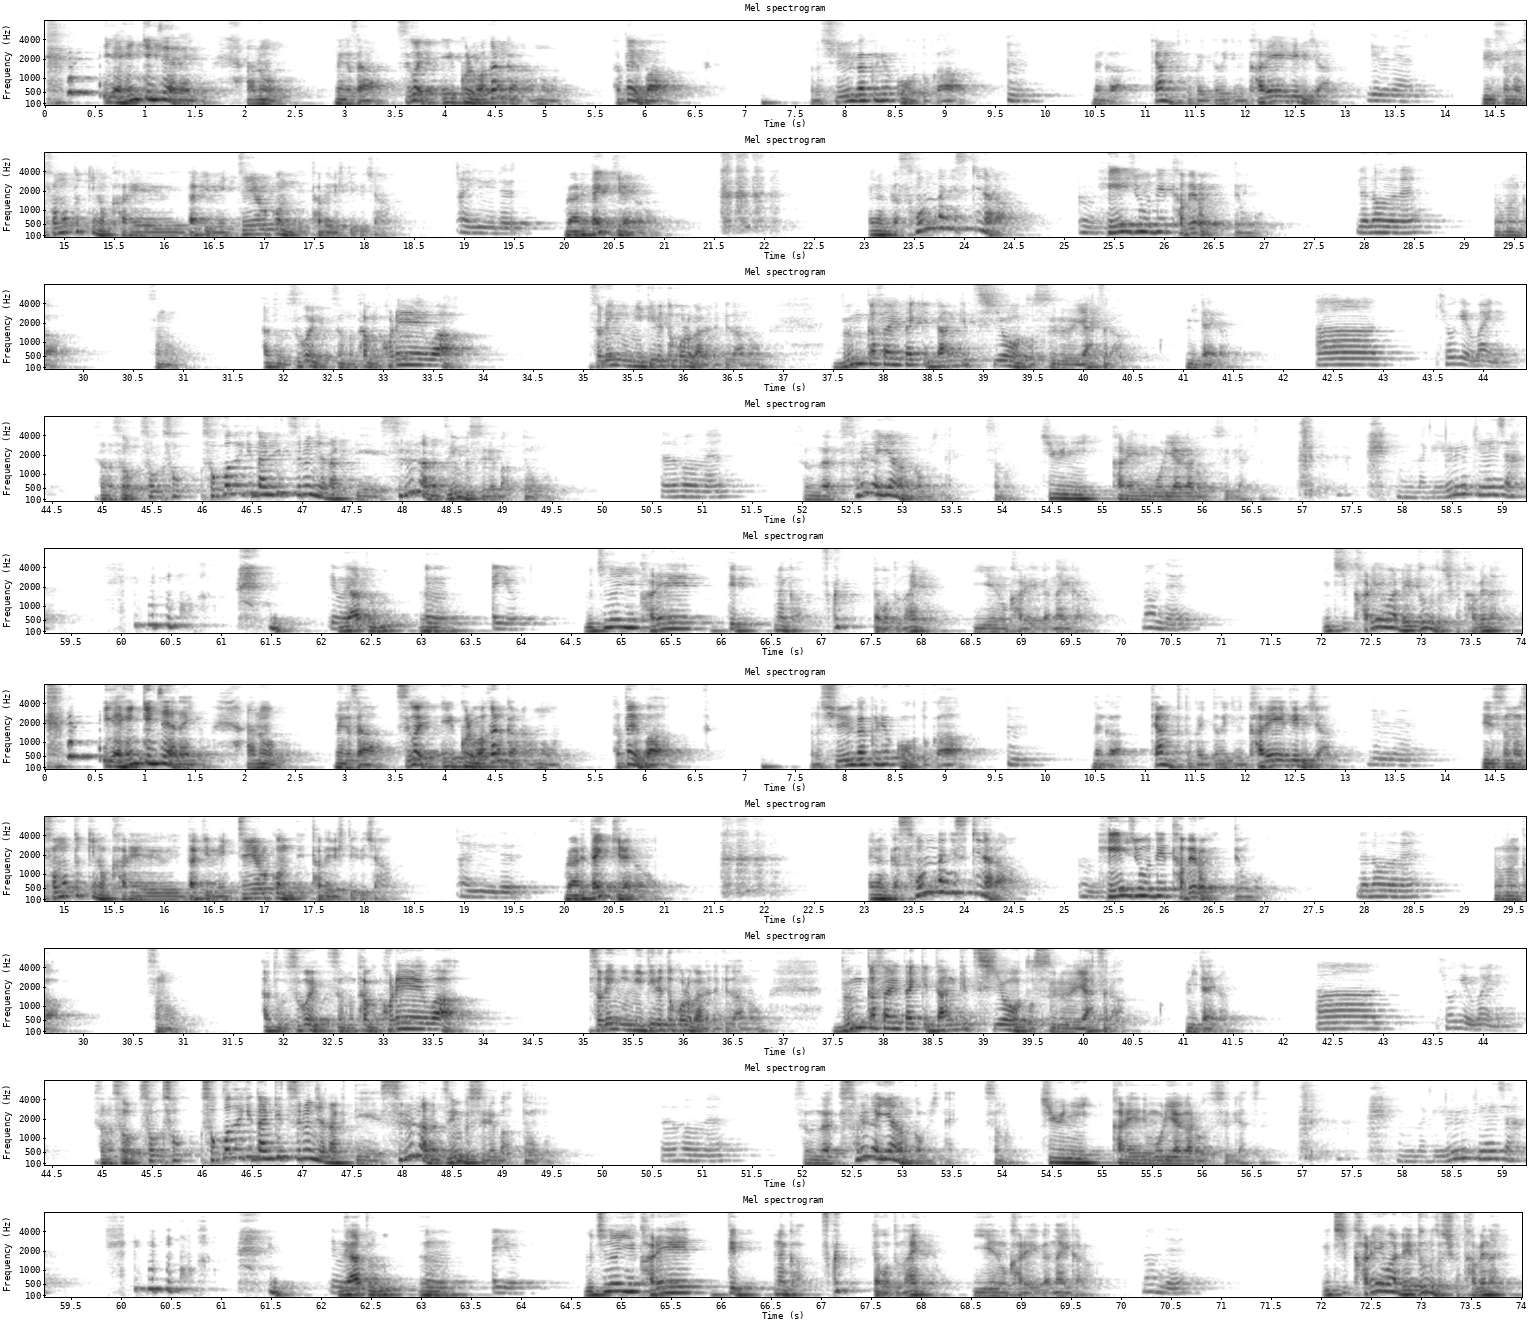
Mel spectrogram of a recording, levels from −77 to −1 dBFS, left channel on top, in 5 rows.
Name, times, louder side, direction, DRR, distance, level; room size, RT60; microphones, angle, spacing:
voice 1, 0.0-2.3 2.9-5.2 5.7-6.3 7.1-7.3 7.6-9.2 10.5-10.8 11.0-12.9 14.4-18.3 20.0-20.9 23.0-24.5 25.4-27.0 29.3-29.8 30.6-30.9 31.8-33.8 35.1-40.4 41.0-41.4 44.9-49.5 52.0-53.5 53.8-54.1 54.4-56.6 59.8-60.6 61.5-61.6 62.1-62.7 63.0-63.4 64.6-68.2 68.5-69.7 72.0-73.8, right 3 dB, 60° right, 12 dB, 1.6 m, -24 dB
voice 2, 13.2-13.7 18.9-19.5 21.5-22.1 25.1-25.4 27.9-28.6 42.3-43.0 43.5-44.2 50.6-51.3 56.9-59.2 61.1-61.4 62.1-62.3 63.0-63.3 63.7-64.0 70.2-70.7, left 2 dB, 70° left, 4 dB, 3.2 m, -34 dB
27.5 x 13.5 x 7.8 m, 0.86 s
head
